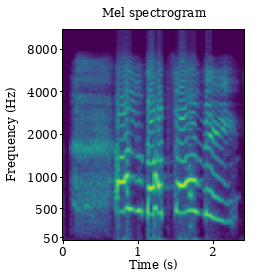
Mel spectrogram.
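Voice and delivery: high, slow, loud mock-sobbing wail; crying wail. Real, not acted. Streamer to viewers who never warned him, wailing.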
